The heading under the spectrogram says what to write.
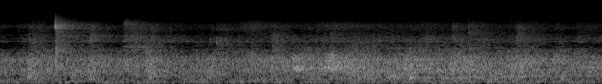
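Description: No technical faults can be heard anywhere in this recording.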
